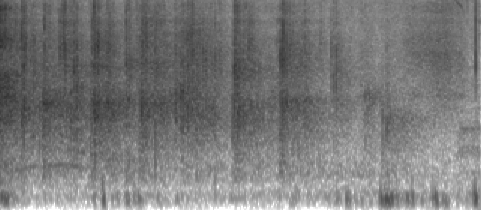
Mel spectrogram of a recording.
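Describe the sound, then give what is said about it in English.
A worship crowd claps together in a sustained round of applause for Jesus, a dense stream of overlapping sharp hand claps at steady moderate loudness with no voices on top. “Let's give a round of applause for Jesus. Yes, clap it.”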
